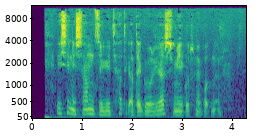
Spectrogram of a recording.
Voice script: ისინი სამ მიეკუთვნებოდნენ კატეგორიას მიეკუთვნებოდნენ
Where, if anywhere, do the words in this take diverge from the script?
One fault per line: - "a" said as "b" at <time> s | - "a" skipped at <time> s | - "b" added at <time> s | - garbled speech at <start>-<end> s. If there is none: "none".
- "მიეკუთვნებოდნენ" said as "ძირითად" at 1.3 s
